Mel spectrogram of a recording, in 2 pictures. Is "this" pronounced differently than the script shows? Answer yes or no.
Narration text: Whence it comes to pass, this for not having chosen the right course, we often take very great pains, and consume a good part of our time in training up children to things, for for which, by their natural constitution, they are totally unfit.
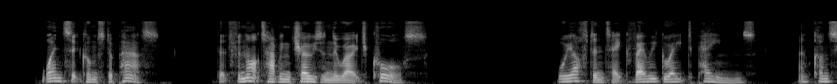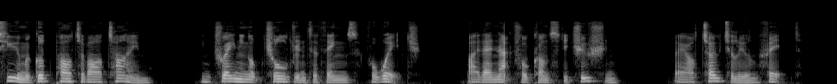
yes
